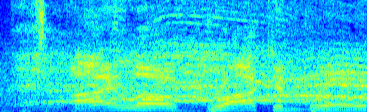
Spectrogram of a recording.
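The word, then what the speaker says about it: Brockenbrough: pronounce her last name just listen to the champ Rock and bro to the tune of I Love Rock and Roll I got so excited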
